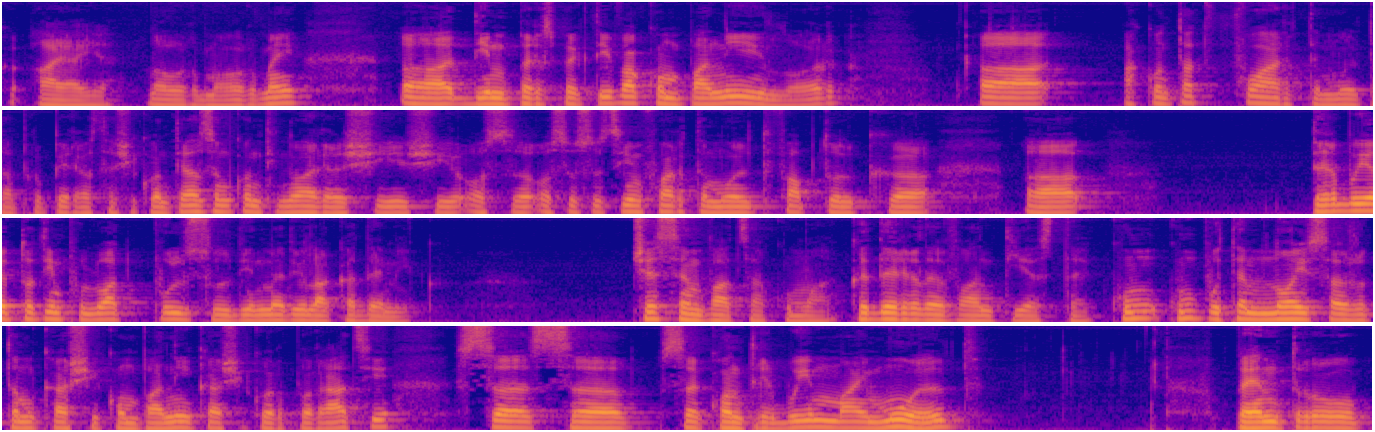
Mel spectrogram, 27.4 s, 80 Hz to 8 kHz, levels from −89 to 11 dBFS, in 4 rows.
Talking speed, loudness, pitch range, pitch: 140 wpm, -22 LUFS, 115-130 Hz, 120 Hz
